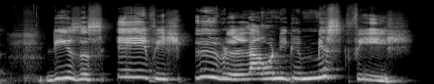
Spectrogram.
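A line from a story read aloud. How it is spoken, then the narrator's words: Witch's croaking voice. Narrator (German): krächzte die Stimme der Hexe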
